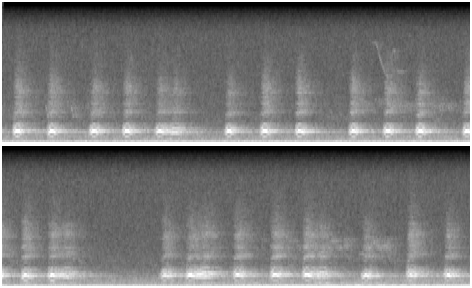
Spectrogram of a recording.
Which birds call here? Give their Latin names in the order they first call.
Corvus brachyrhynchos, Geothlypis trichas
